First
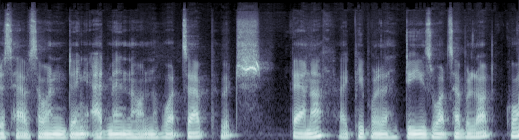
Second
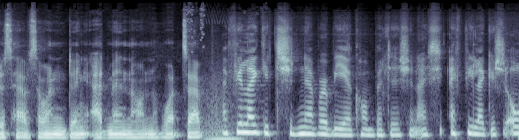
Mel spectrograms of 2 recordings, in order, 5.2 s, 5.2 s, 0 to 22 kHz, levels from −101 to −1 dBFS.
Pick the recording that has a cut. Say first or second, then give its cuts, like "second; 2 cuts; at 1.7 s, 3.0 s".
second; 1 cut; at 2.1 s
